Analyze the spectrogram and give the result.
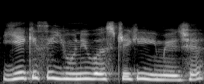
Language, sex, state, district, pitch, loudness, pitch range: Hindi, female, Delhi, New Delhi, 250 Hz, -11 LUFS, 235-265 Hz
